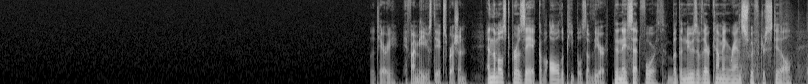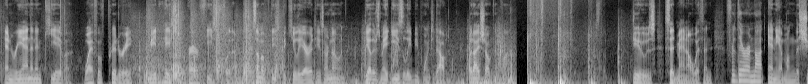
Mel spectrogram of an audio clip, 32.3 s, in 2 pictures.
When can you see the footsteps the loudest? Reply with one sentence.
The volume of the footsteps peaks at 27 seconds.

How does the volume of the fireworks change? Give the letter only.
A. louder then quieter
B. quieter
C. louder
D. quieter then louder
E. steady
A.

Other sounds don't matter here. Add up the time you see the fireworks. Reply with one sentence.
You can hear the fireworks for 7 seconds altogether.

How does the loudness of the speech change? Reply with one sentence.
The loudness of the speech stays about the same.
